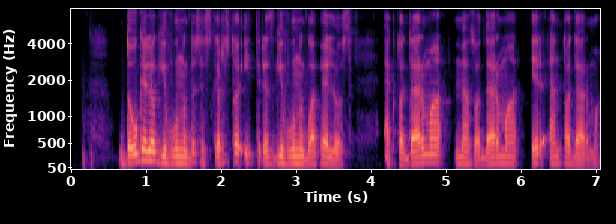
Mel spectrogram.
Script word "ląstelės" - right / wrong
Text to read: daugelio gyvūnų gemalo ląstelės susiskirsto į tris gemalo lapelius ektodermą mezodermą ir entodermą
wrong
